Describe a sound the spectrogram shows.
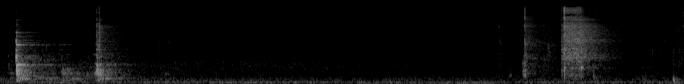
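Metal parts clink and clatter as they are fitted together.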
